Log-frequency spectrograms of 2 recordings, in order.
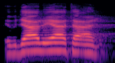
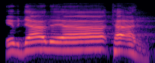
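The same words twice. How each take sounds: First: Said in the usual way. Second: إبدال stretched out slow and louder; teacher drilling إبدال يا تاء with weight; slow emphatic. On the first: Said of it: "إبدال يا تاء، (first take)". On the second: Shown as a demonstration. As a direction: lean hard into إبدال, slowly. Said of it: "إبدال يا تاء، (repeated)".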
